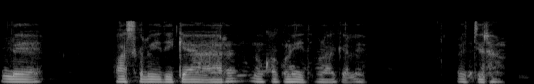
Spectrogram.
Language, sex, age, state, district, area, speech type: Santali, male, 45-60, Odisha, Mayurbhanj, rural, spontaneous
